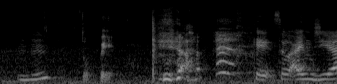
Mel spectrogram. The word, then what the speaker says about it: Tope: stay faithful with the pronunciation. Mm-hmm. Tope.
